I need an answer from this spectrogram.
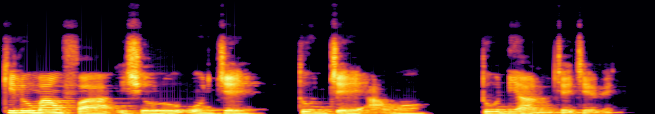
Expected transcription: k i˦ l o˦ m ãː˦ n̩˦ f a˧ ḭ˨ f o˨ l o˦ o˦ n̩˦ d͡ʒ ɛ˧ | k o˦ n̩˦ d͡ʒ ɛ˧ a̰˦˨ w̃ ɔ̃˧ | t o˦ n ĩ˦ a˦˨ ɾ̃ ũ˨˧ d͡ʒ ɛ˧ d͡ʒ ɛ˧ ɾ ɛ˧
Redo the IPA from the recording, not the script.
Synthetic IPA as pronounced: k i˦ l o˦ m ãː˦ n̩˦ f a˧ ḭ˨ ʃ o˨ ɾ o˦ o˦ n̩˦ d͡ʒ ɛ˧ | t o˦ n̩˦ d͡ʒ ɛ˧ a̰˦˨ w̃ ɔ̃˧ | t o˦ n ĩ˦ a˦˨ ɾ̃ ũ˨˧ d͡ʒ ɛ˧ d͡ʒ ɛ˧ ɾ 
